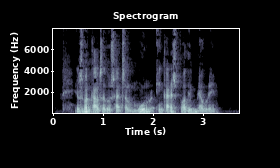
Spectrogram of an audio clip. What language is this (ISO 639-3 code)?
cat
